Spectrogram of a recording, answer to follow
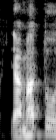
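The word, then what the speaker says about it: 大和: 외라고 하는 나라가 동쪽으로 이동했다라고 하는 뜻인데 그래서 4세기 경에는 대화, 즉 일본어 발음으로 야마토 정권이 생겨나게 됩니다.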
